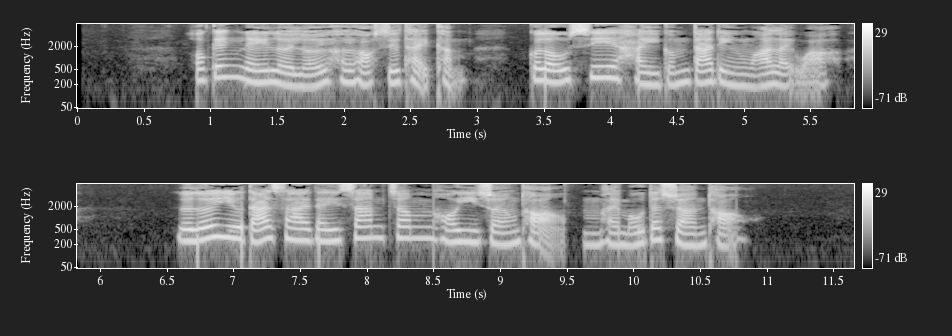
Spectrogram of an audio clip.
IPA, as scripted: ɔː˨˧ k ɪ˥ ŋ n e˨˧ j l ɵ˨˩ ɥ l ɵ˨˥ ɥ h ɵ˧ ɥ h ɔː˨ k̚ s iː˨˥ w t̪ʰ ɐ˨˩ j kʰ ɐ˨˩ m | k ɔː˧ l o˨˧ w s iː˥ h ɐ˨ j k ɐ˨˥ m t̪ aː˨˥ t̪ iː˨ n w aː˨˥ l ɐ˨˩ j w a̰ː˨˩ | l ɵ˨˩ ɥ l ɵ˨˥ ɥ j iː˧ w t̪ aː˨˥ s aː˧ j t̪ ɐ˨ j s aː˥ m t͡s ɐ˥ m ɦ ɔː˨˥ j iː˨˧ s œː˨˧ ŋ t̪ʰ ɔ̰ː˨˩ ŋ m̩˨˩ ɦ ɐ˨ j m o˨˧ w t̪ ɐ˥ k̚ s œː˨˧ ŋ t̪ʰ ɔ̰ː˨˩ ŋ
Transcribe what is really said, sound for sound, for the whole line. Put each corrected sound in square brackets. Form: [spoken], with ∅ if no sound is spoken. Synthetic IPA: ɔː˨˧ k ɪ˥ ŋ n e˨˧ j l ɵ˨˩ ɥ l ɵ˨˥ ɥ h ɵ˧ ɥ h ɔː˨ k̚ s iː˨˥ w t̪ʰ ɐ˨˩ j kʰ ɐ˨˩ m | k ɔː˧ l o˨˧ w s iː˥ h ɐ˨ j k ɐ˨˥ m t̪ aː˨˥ t̪ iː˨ n w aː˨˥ l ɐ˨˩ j w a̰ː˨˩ | l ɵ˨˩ ɥ l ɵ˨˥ ɥ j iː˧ w t̪ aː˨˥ s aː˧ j t̪ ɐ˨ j s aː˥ m t͡s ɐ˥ m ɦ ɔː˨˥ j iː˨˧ s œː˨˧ ŋ t̪ʰ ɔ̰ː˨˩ ŋ m̩˨˩ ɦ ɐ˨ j m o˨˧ w t̪ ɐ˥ k̚ s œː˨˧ ŋ t̪ʰ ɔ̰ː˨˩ ŋ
